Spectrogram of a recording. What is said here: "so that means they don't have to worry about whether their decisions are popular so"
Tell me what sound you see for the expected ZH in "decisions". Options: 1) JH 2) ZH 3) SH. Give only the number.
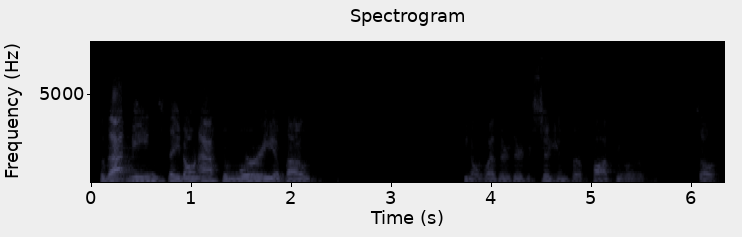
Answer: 2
